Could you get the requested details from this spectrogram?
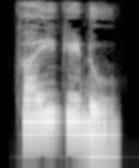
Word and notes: ಕೈಗಿಡು: kaigiḍu

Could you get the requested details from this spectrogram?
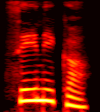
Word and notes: ಸೆನಿಗ: seniga

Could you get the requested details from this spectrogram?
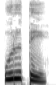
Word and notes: ಉರ್ದು: urdu

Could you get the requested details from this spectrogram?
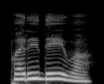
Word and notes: ಪರಿದೇವ: pari dēva

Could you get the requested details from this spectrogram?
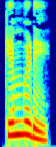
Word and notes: ಕೆಂಬಟ್ಟೆ: kannada

